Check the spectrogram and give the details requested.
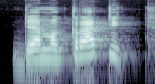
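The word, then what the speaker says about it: democratic: कई साउंड दे रहा है ये, इसको, ये देखो, इसको स्प्रेड करेंगे, रै पे पूरा मुंह खोलेंगे। इस टी को नहीं करेंगे क्योंकि इस पे स्ट्रेस नहीं है। डै को जल्दी से पढ़ेंगे, स्कैंडी स्ट्रेस है।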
